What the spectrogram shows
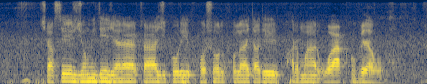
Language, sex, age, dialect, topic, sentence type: Bengali, male, 25-30, Jharkhandi, agriculture, statement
